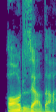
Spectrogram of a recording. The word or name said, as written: ज़्यादा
